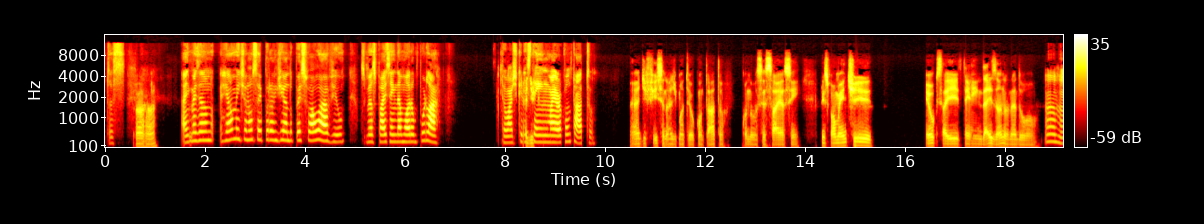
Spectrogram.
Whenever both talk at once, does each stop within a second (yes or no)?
yes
